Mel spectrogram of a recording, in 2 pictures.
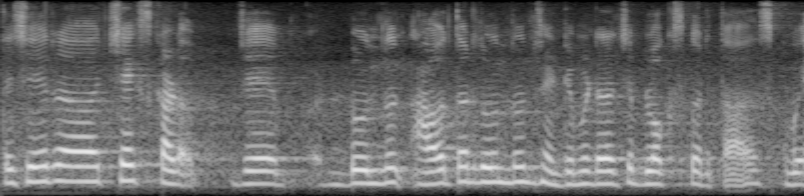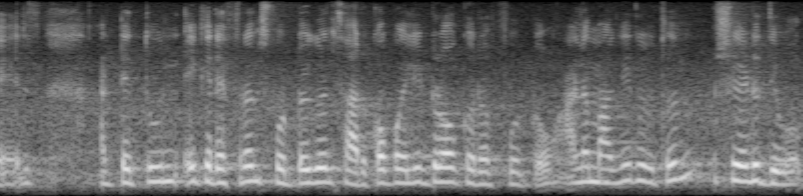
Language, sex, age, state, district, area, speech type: Goan Konkani, female, 18-30, Goa, Bardez, urban, spontaneous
